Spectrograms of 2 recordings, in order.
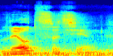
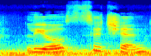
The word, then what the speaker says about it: Liu Cixin: Right now we're talking about the three-body problem by, I'm going to try it, Liu Cixin. Yeah. How do you say it? I would say Liu Cixin. Liu Cixin.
